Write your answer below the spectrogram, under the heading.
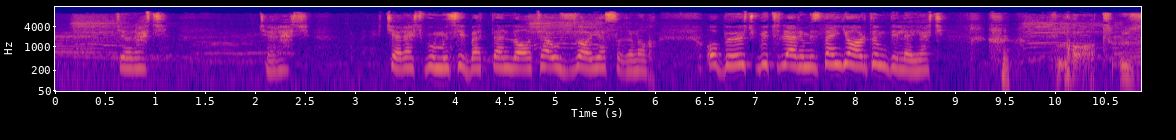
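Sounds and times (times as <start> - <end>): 
lambs in a flock bleating: 0.0 - 2.2, 4.6 - 6.0, 9.7 - 10.8
speech: 0.6 - 1.2, 2.1 - 2.6, 3.4 - 10.8.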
